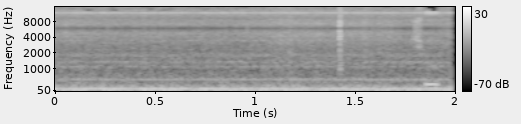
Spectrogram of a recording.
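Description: Citroën Traction Avant 15 Six's straight-six engine idling steadily with the car standing still, a low even hum.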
